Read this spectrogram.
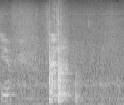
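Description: A body thumps down onto a cushioned seat.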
